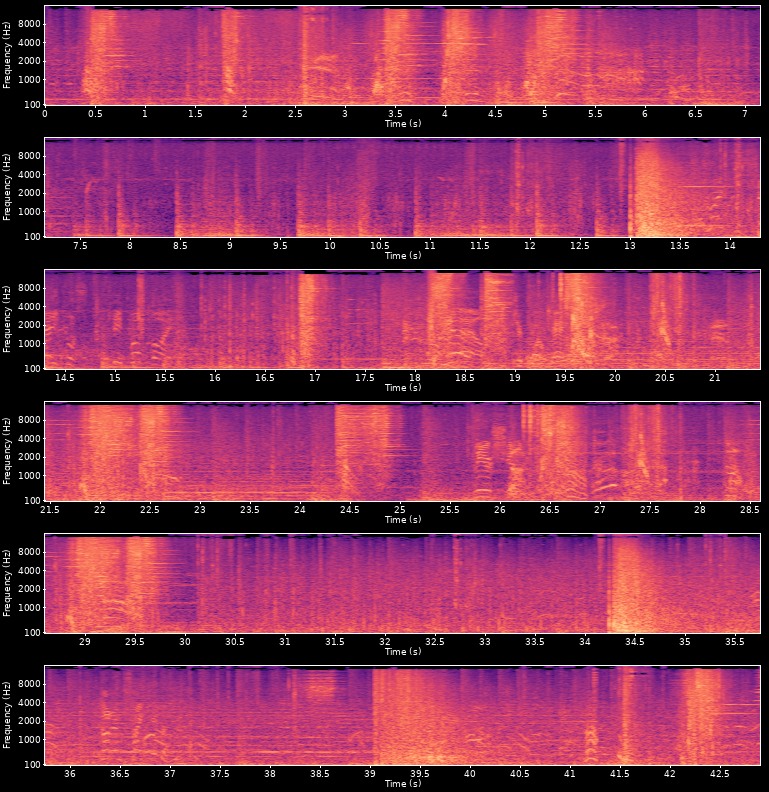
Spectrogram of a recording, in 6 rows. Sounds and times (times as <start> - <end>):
Speech: 13.7 - 15.7.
